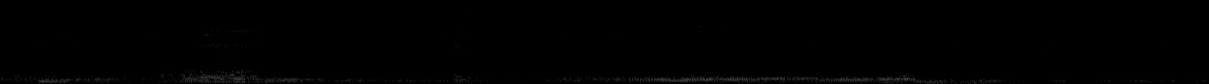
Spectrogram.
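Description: Aerosol spray-paint can hissing faintly in a string of short bursts, each about a second long, with brief gaps between.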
